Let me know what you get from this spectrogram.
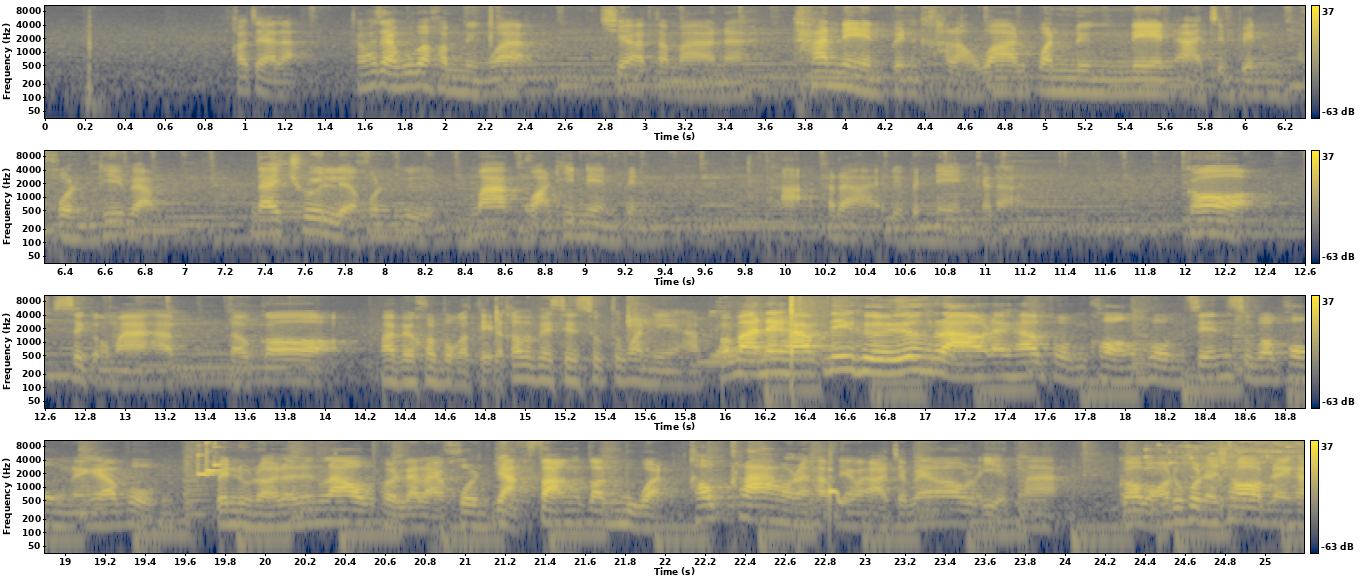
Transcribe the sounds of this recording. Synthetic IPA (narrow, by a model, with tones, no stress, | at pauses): kʰa˥˩wt͡ɕa˧jla˦˥ʔʰ | a˧˥pʰa˥˩a˧pʰuː˥˩a˧nkʰa˧mnɯ˨˩ŋwaː˥˩t͡ɕʰi˥˩əʔa˨˩t̪a˧maː˧na˦˥t̪ʰaː˥˩neː˧npe˧nkʰa˧la̰˨˩˦wːaː˥˩t̪̚wa˧nːɯ˨˩ŋneː˧nʔa̰ː˨˩t̪̚t͡ɕa˨˩pe˧nkʰo˧nt̪ʰiː˥˩bɛ̰ː˨˩p̚ | daː˥˩jt͡ɕʰu˥˩əjlɯ˩˦ɐkʰo˧nʔɯː˨˩nmaː˥˩kːwa̰ː˨˩t̪ʰiː˥˩neː˧npe˧n | pʰla̰˦˥ʔkʰɔː˥˩daː˥˩jlɯː˩˦pe˧nːeː˧nkɔ˥˩da̰ː˥˩j | kɔː˥˩ | sɯ˨˩k̚ʔɔː˨˩k̚maː˧kʰa˦˥p̚lɛː˦˥wkɔː˥˩ | ma˧pe˧nkʰo˧npo˨ka˧t̪i˨˩lːkːe˧nse˦˥nsu˦˥t̪ʰkwa˧nːiː˦˥˨a˦˥pːɾa˧maː˧nːa˦˥kʰa˦˥p̚niː˥˩kʰɯː˧ɾɯ˥˩əŋɾaː˧wna˦˥kʰa˦˥pʰːo˩˦mkʰɔː˩˦ŋpʰo˩˦mse˦˥nsu˨˦pʰa˧pʰo˧ŋna˦˥kʰa˦˥pʰːo˩˦mpe˧nːuː˨˩nɔː˦˥jlɛ˦˥˦ɾɯ˥˩əŋla˥˩wʰlːlaː˨˦jkʰo˧njaː˨˩k̚fa˧ŋt̪ɔː˧nbu˨˩ət̪̚kʰa˥˩wkʰlaː˥˩wna˦˥kʰa˦˥p̚ja˧ŋʔaː˨˩t͡ɕa˨ma˥a˥˦la˥˩wɾa˧ʔi˨˩ət̪̚maː˥˩k̚ːɔː˥˩bɔ˨˩kwa˥˩t̪ʰːo˧nda˥˩t͡ɕʰɔː˥˩p̚na˦kʰa˦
